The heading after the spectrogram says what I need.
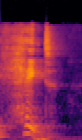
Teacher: So you make the A sound, it's very long. Now, it's true for this word, but hate is one syllable.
